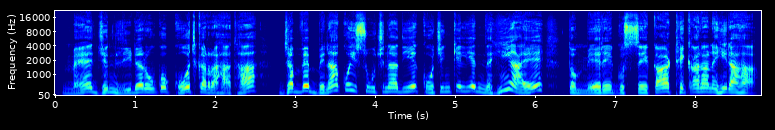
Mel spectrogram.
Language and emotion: Hindi, angry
